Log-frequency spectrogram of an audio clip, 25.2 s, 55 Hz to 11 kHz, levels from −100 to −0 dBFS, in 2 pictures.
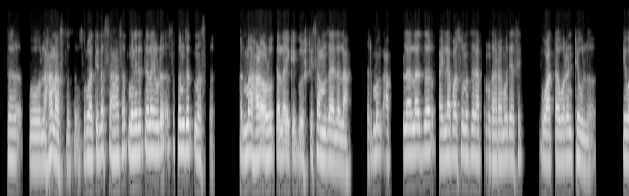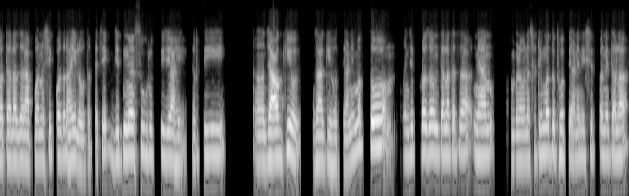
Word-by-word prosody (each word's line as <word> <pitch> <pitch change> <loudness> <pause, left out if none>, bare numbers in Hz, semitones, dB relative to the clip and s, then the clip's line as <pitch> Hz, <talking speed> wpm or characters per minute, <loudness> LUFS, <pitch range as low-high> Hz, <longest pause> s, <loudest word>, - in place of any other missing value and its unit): तर 155 -1 -3
तो 140 0 -3
लहान 160 +4 +2
असतो. 135 -1 -2
तर 130 - -13
सुरुवातीला 165 +3 0
6-7 165 +3 -1
महिने 175 +1 +4
तर 180 - -5
त्याला 190 -1 +3
असं 185 - +4
एवढं 185 - 0
असं 215 +1 -12
समजत 195 -1 +3
नसतं. 160 -2 -5 0.5
पण 165 - -4
मग 180 - +4
हळू-हळू 160 +1 +5
त्याला 85 +1 +2
एक 80 - -1
एक 85 - -3
गोष्टी 85 - -4
समजायला 150 -4 +2
लागतात. 125 -2 -2 0.3
तर 150 - -10
मग 175 +1 -3
आपल्याला 175 +2 0
जर 185 0 +3
पहिल्यापासूनच 165 +2 -1
जर 170 -1 -1
आपण 160 0 -5
घरामध्ये 150 +1 -2
असे 160 +2 -7 0.5
वातावरण 150 +1 +1
ठेवलं 140 -5 -3 0.6
किंवा 155 0 +2
त्याला 150 -1 +2
जर 150 +1 0
आपण 150 +1 -1
शिकवत 165 -1 -2
राहिलो 145 -3 +1
तर - - -6
त्याची 180 - -5
एक 180 +1 -3
जिज्ञासूवूत्ती 170 +1 0
जी 155 0 0
आहे 135 -3 -1 0.2
तर 145 - -7
ती 170 +1 -3 0.7
अ, 145 0 0
जागी 155 +3 +8
हो 160 -5 +4 0.4
जागी 145 0 0
होते. 130 -1 -5
आणि 140 +5 -2
मग 200 +3 +1 0.2
तो 210 +1 +8
म्हणजे 165 +1 -7
पुढे 180 +1 0
जाऊन 180 0 +3
त्याला 175 0 +1
त्याचा 180 0 -1
ज्ञान 165 -1 +1 0.5
मिळवण्यासाठी 150 +3 -3
मदत 180 0 +1
होते 165 -1 -2
आणि 155 - -3
निश्चितपणे 165 0 -5
त्याला 165 +1 +2
160 Hz, 165 wpm, -22 LUFS, 150-175 Hz, 0.7 s, जागी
